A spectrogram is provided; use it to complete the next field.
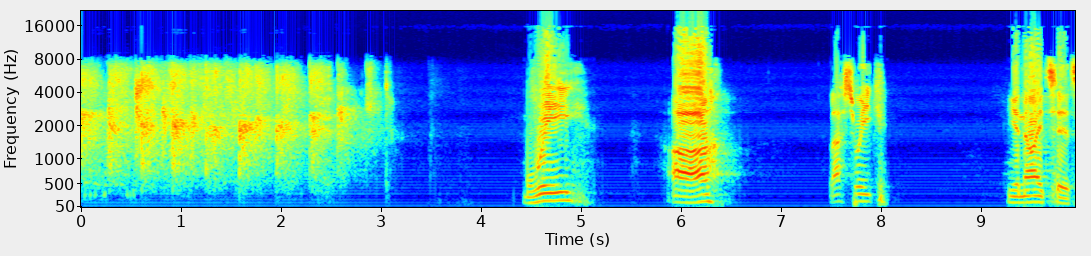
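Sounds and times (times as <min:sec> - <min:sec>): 
round of applause: 0:00.0 - 0:03.2
speech: 0:04.4 - 0:05.1, 0:05.9 - 0:06.5, 0:07.5 - 0:08.1, 0:09.2 - 0:09.9.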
